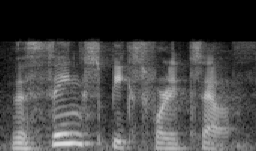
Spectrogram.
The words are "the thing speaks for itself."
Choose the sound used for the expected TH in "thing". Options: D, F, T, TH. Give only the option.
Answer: TH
